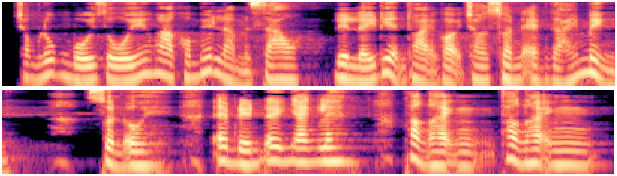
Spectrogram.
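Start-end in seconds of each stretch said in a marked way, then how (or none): 4.6-8.0 sobbing. Acted. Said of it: "vừa nói vừa khóc nấc lên".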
